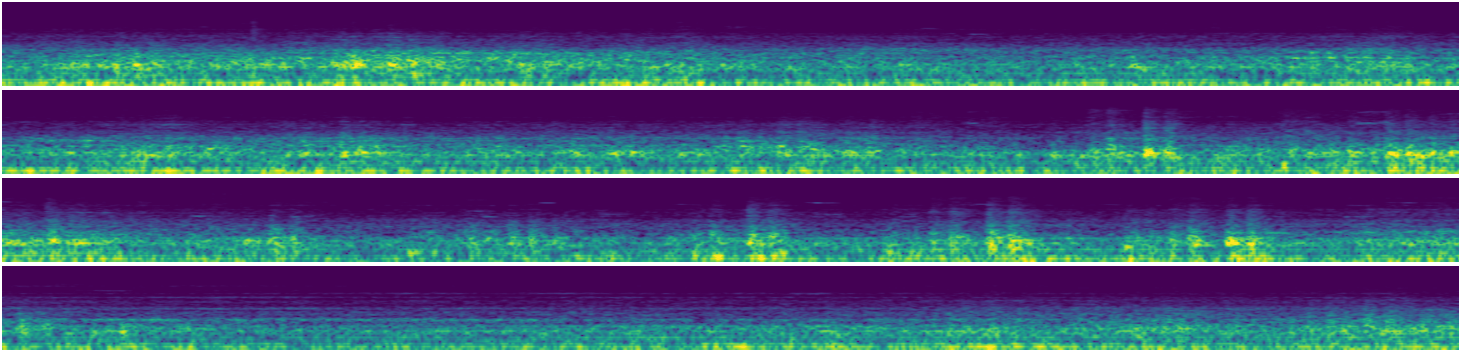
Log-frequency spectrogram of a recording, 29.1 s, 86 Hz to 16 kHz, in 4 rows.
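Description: Interior running sound of a JR East E233 series 5000 subseries electric train travelling at speed: a steady rumble of wheels on rail, with a few sharper clacks in the middle stretch.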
